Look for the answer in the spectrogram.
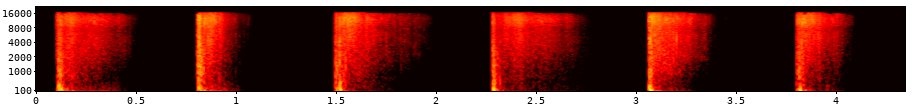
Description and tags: Six footsteps on grass with hiking boots. Each footstep is split by ~250 ms of silence. I layered a thud sound and me moving grass to make it.
Recorded with a H4n 06/06/2020.
Edited in audacity.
